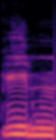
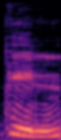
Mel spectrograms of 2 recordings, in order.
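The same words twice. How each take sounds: First: The word is said with the mid tone. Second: The word is said with the special tho tone. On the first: "เสียงจันว่ากิน" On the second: "เสียงโทเมืองโทพิเศษ"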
